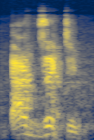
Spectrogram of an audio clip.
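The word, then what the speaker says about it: adjective: মানে এরকম হয়েছে যে অ্যাডজেক্টিভ, এট is Aisi TIV. আসলে নেটিভ ইংলিশ স্পিকাররা এখানে এই আমি যেটাকে ড বলতেছি, ওনারা ওখানে বর্গের জ উচ্চারণ করেন।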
